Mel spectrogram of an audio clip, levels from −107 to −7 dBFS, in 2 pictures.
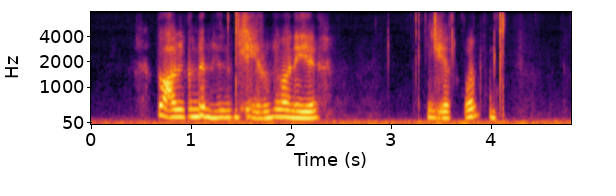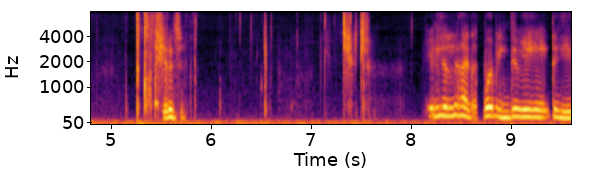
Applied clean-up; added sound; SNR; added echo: neural diffusion model UNIVERSE++.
